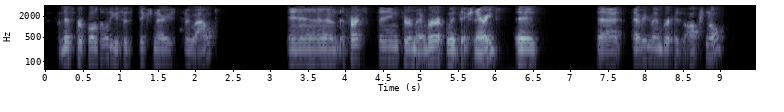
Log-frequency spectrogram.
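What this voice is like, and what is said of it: Rough, congested voice. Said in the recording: “I apologize for my voice. I'm just recovering from a cold, so hopefully you'll understand me.”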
